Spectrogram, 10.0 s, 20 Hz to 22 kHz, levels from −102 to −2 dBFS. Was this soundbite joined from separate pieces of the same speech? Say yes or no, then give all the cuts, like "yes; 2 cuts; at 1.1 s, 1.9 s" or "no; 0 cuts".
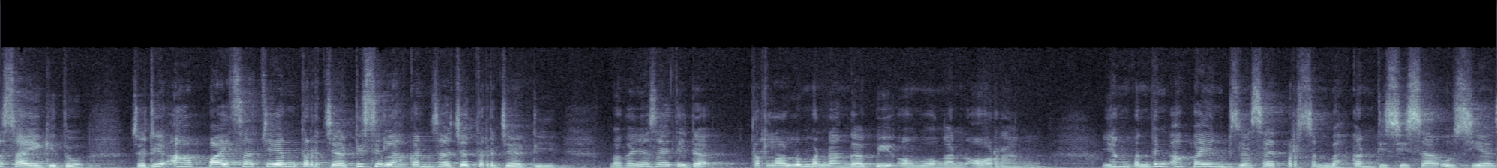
no; 0 cuts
